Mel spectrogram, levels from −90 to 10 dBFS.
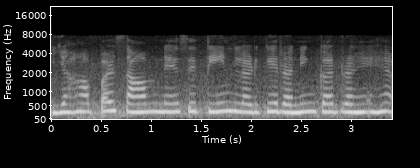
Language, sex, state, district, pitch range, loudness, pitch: Hindi, female, Uttar Pradesh, Hamirpur, 280-300 Hz, -10 LUFS, 290 Hz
